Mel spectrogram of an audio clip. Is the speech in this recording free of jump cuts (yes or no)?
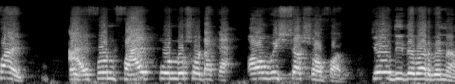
yes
